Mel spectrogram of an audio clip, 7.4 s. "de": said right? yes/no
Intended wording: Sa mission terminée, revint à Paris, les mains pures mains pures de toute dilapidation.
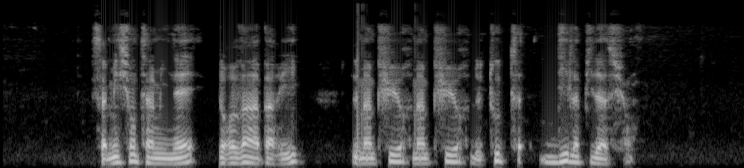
yes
